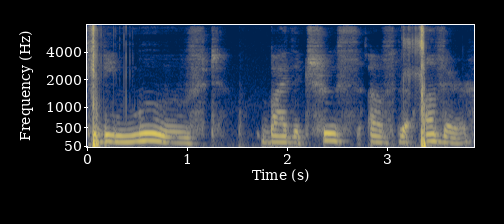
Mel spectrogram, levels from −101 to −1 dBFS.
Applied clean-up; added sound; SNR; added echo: none; Fire; 4 dB; reverberation time 0.2 s.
